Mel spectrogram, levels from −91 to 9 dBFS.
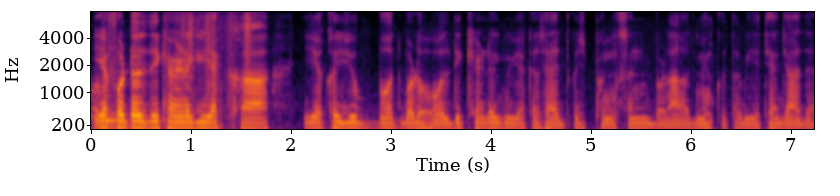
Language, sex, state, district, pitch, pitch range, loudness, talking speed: Garhwali, male, Uttarakhand, Uttarkashi, 125 Hz, 120-135 Hz, -23 LUFS, 190 wpm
